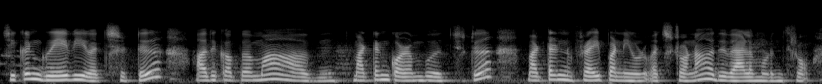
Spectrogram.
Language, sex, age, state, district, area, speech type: Tamil, female, 30-45, Tamil Nadu, Mayiladuthurai, rural, spontaneous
